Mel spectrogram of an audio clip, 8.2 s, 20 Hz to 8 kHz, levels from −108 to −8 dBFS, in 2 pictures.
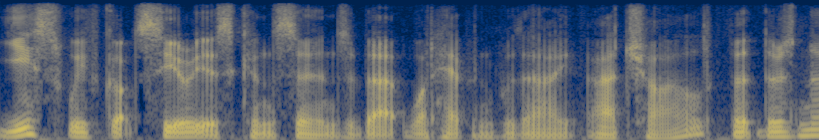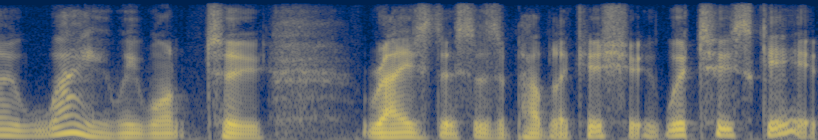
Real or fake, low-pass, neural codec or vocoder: real; 7.2 kHz; none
